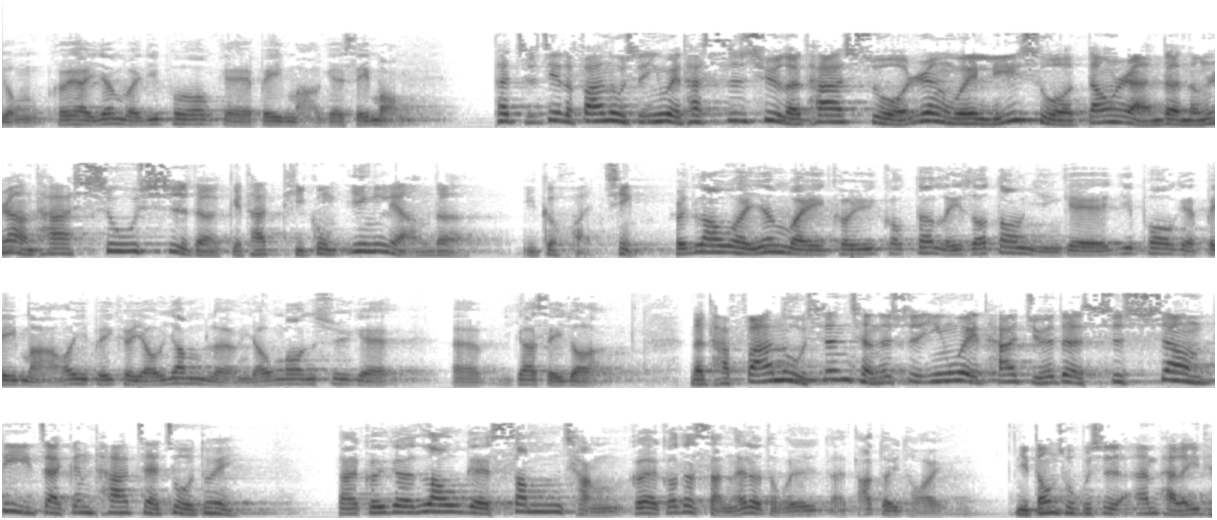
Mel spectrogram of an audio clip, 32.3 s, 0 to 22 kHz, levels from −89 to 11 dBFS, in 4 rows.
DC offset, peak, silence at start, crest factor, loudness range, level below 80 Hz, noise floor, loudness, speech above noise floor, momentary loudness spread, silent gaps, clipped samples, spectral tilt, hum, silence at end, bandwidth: under 0.1%; -4 dBFS; 0 s; 18 dB; 7 LU; -66 dBFS; -52 dBFS; -23 LUFS; 29 dB; 11 LU; none; under 0.1%; -5 dB/octave; none; 0 s; 8 kHz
